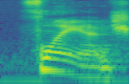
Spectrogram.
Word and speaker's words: flange: Someone said it's flange because it's like Angie, but flange, you know?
